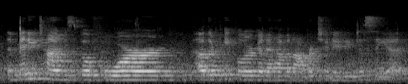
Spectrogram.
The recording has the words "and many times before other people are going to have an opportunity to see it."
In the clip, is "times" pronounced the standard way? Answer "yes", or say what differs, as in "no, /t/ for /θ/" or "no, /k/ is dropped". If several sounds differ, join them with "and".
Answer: yes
